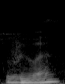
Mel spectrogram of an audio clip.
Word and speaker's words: Ruadh: have you name pronunciation my name is pronounce ruil ruil so some of the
